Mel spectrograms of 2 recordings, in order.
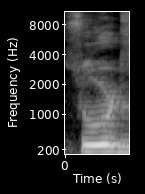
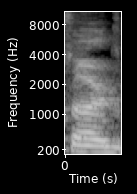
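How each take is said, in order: First: The first vowel is a long 'oo' sound. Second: The first vowel is an 'er' sound. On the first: The speaker calls it wrong. "सूड्स नहीं बोलते हैं उसको" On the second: The speaker calls it right. "सर्ड्स बोलते हैं"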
